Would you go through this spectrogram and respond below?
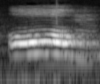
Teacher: इसमें तीन मात्रा काल का समय लगता है अर्थात ह्रस्व स्वर से तीन गुना समय लगता है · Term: प्लुत स्वर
